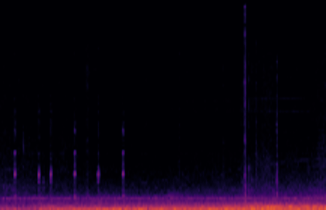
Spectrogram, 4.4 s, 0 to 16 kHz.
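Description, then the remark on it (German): A BMW i8 plug-in hybrid car (petrol and electric, over 300 hp) running while being tested in Trochtelfingen on the Swabian Alb, with a steady low engine and road rumble, fairly loud, that swells slightly over a few seconds. Faint ticking sounds come and go above it. No one speaks. “Heute testen wir den BMW i8 mit über 300 PS, Plug-in-Hybrid, also sowohl Benzin als auch elektronisch.”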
